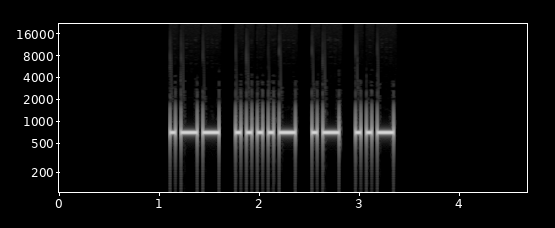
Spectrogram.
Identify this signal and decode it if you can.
Morse code, heard as a keyed tone, about 22 wpm, 700 Hz. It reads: W4AU
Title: Call Signs - 22wpm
